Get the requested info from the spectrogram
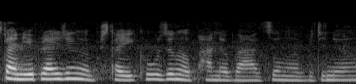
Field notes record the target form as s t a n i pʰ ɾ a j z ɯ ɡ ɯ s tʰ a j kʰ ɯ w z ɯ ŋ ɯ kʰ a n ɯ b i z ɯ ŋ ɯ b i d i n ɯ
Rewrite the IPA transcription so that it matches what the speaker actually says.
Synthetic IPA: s t a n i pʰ ɾ a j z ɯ ŋ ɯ s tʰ a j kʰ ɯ w z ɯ ŋ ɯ pʰ a n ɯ b a z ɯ ŋ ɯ b i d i n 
